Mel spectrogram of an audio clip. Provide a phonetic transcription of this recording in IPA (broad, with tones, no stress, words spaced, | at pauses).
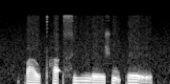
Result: pa˨ʊ̯pʰä˦ʔsi˦ ŋe˨ɪ̯ʃũ˦˨pḛ˦˨ɪ̯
